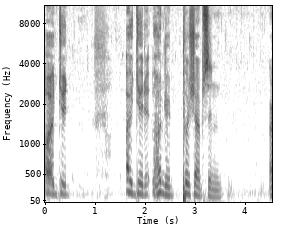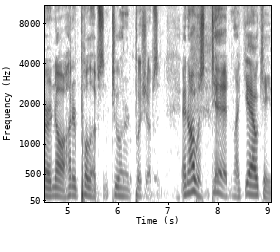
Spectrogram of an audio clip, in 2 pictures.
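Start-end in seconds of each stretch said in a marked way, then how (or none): 0.0-8.2 put-on macho bragging tone. Retelling how a friend bragged about his workout: imitating a macho boast. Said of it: "He's trying to be all macho".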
